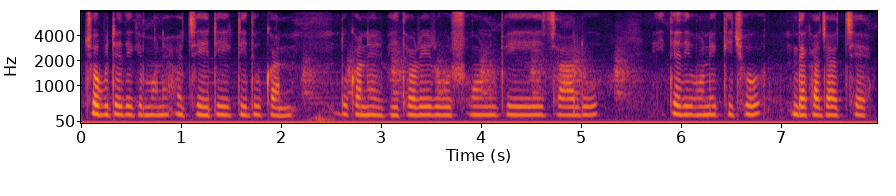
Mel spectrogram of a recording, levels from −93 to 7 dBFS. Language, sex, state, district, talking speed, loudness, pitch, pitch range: Bengali, female, Tripura, Dhalai, 130 wpm, -23 LUFS, 225 Hz, 220-230 Hz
